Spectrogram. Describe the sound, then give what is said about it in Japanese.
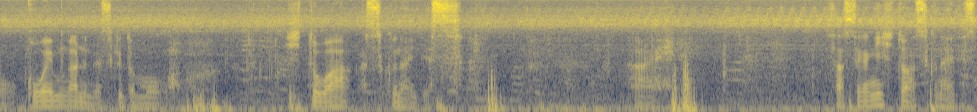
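Cicadas keep up a steady, high-pitched buzzing drone in a park by Nagoya Port on a humid, rainy day, running throughout beneath a person talking. “ていうか普通にセミ鳴いていつもと一緒じゃんっていう感じだよね。”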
